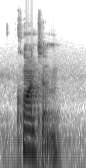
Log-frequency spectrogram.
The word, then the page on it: quantum: American English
